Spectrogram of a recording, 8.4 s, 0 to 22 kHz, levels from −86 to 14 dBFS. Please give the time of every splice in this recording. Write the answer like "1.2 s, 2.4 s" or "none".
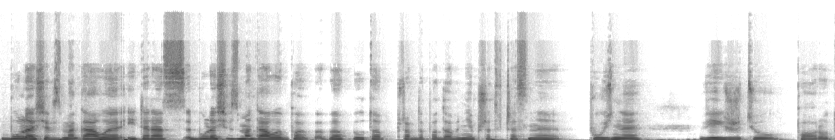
2.9 s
